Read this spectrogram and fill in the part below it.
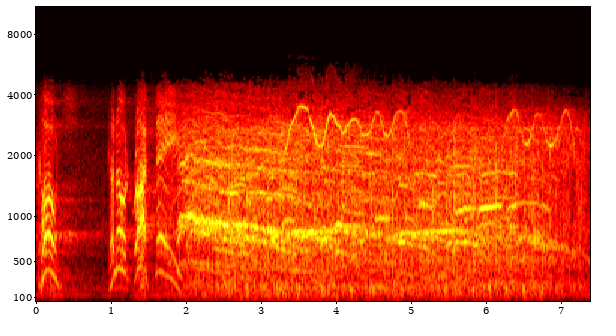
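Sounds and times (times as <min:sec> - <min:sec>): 
speech: 0:00.1 - 0:04.2
crowd cheering: 0:01.9 - 0:07.3.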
